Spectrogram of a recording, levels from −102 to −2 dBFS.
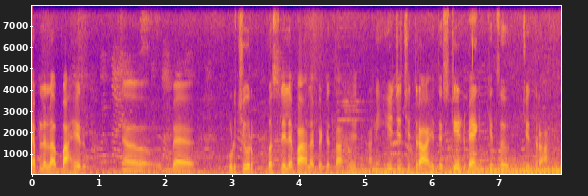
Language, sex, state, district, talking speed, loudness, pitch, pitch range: Marathi, male, Maharashtra, Mumbai Suburban, 150 wpm, -19 LUFS, 135 Hz, 125-145 Hz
